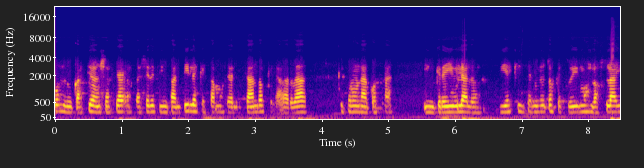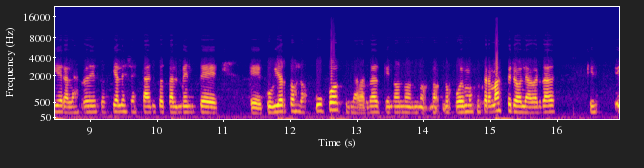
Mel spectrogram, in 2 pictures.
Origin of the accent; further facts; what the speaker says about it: Neuquén, Argentina; nosotros en realidad, los que somos de Neuquén de toda la vida, no hemos crecido en un ámbito de museo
